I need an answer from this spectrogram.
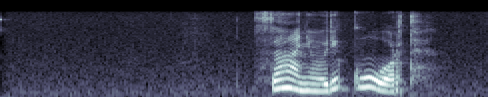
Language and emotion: Russian, positive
